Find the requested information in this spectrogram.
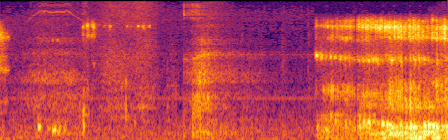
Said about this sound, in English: I'm having to adjust the cat on my chest to. Yeah, I, I hear him.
